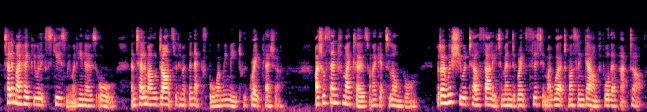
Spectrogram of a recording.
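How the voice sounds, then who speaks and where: Giddy storybook teen from a period novel female reader playing her: self-pleased, chatty, gravelly edge, dull recording. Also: sits low. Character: giddy, careless teenage girl writing of her elopement.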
